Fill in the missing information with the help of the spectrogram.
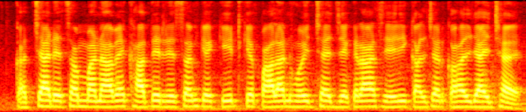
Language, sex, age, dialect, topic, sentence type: Maithili, male, 31-35, Eastern / Thethi, agriculture, statement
